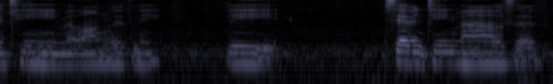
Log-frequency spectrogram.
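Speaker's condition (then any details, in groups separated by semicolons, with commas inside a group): Parkinson's; very soft, low voice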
